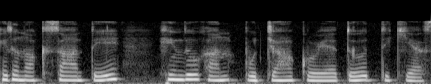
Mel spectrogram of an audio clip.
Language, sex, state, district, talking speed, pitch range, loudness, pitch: Nagamese, female, Nagaland, Kohima, 140 wpm, 185-205 Hz, -14 LUFS, 190 Hz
